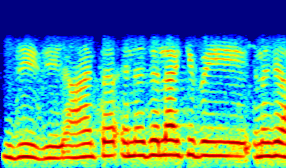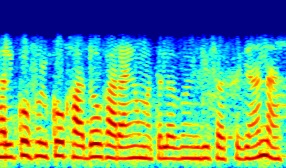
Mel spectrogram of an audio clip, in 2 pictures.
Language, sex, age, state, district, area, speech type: Sindhi, female, 30-45, Rajasthan, Ajmer, urban, conversation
